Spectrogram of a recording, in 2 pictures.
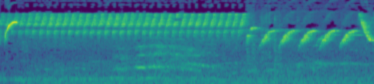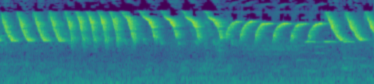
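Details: Local canary singing hard to encourage other canaries to join in: a sustained buzzy high trill, then a rolling series of downward-slurred notes, followed by faster, louder sweeping phrases repeated in quick succession.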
